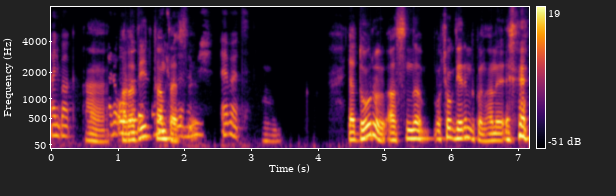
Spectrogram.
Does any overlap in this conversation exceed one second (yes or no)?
yes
